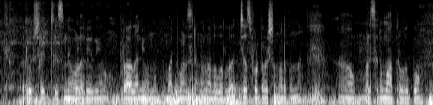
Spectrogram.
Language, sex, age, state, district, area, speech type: Malayalam, male, 45-60, Kerala, Alappuzha, rural, spontaneous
